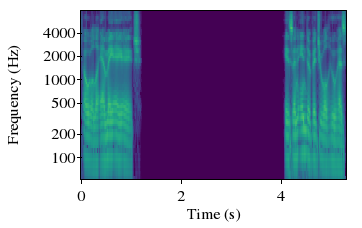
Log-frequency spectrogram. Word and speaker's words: ulama: An alim, pronounced a'lim, commonly used singular of ulama, pronounced oula-maah, is an individual who has done extensive study of the Quran, tafsir, exegetical commentary, and hadith, for starters.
